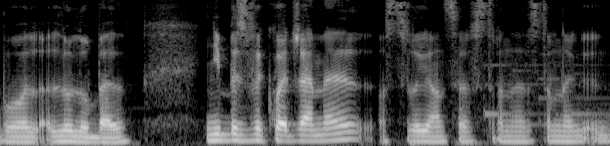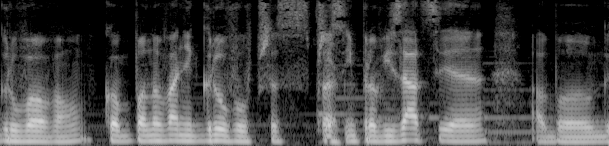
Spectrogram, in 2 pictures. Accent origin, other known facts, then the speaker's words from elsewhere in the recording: Świnoujście, West Pomeranian Voivodeship, Poland; ja wyniosłem się ze Szczecina. Pochodzę ze Świnoujścia, a potem na studia pojechałem do Szczecina.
